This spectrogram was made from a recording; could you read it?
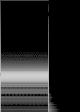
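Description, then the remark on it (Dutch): A telephone ringing tone on an outgoing call to the Schipluiden historical society on a Friday afternoon: one steady, mid-pitched electronic beep lasting under a second, cutting off cleanly into silence. No one speaks. “En op de gok bel ik op een vrijdagmiddag met de historische vereniging Schipluiden.”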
